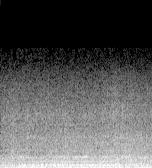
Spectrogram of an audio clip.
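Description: Outboard motor of a Zodiac inflatable boat running steadily under way, with wind and water rushing past.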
